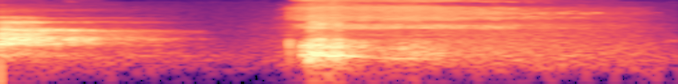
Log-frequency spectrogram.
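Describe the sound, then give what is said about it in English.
A deep breath, a long airy rush that fades out, then after a brief pause another sustained breathy sweep of air, soft and alone without talk. “And so we put down our problem for a minute. We take a deep breath.”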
